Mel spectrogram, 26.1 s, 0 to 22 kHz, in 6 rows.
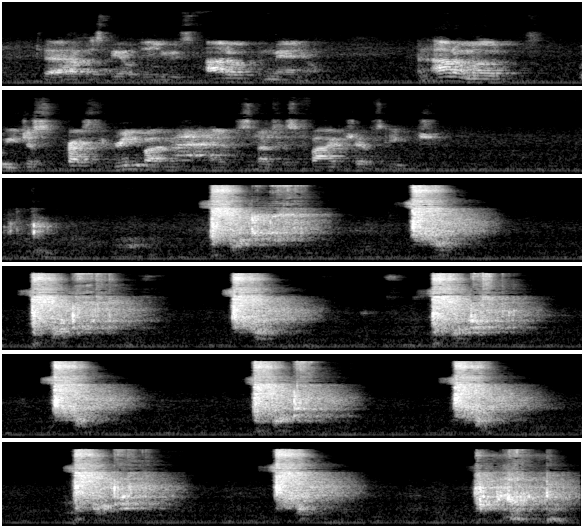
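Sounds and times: pneumatic air bursts: 10.2s - 11.1s, 11.7s - 12.4s, 13.2s - 15.4s, 16.2s - 17.0s, 17.7s - 18.4s, 19.2s - 20.1s, 20.7s - 21.4s, 22.2s - 23.1s, 23.8s - 24.4s.

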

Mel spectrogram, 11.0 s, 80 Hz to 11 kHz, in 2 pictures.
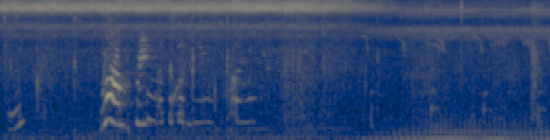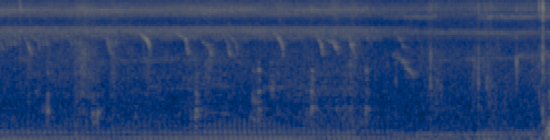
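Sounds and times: steady low hum: 0.0s - 11.0s
chicks peeping: 3.2s - 10.5s.

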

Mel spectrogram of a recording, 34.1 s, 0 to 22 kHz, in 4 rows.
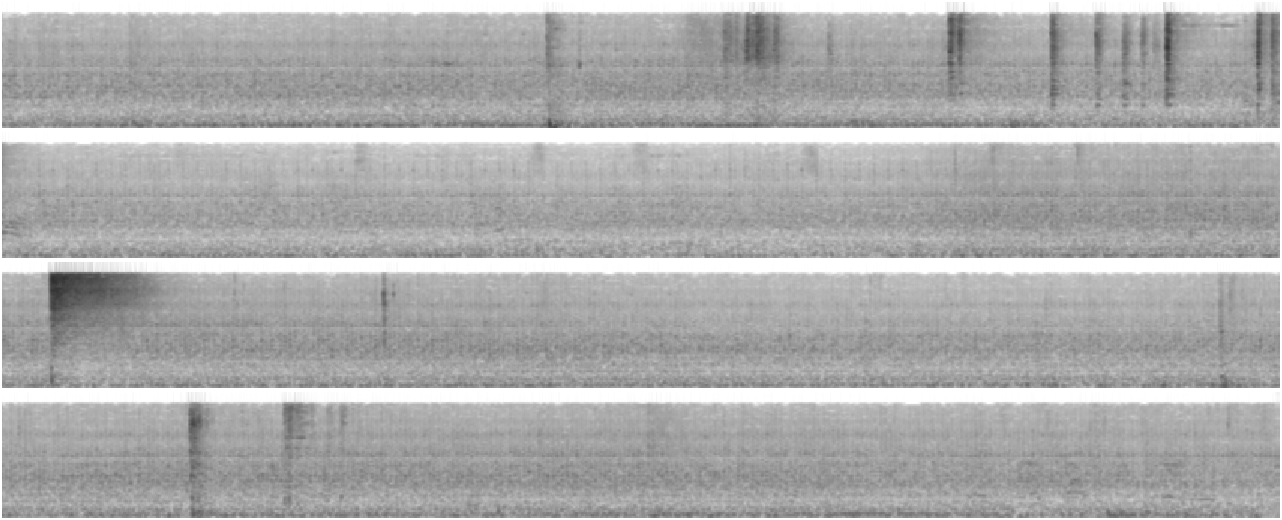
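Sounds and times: fire engine idling: 0.0s - 34.0s
air-brake hiss: 17.4s - 18.2s.

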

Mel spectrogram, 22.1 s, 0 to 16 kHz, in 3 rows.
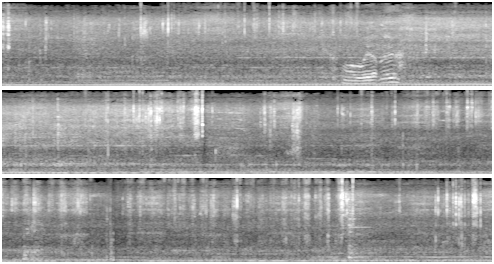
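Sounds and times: low mechanical hum: 0.0s - 22.0s
knife scraping fish: 6.1s - 22.0s.

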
